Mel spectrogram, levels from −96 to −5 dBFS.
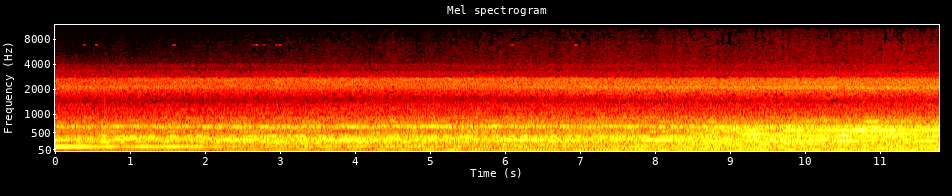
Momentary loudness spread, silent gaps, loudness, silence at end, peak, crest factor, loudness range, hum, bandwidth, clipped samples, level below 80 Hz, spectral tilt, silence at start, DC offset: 7 LU; none; -24 LUFS; 0 s; -6 dBFS; 18 dB; 6 LU; none; 7.6 kHz; under 0.1%; -34 dBFS; -9.5 dB/octave; 0 s; under 0.1%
